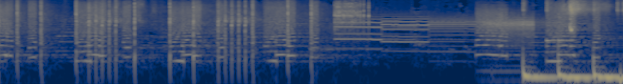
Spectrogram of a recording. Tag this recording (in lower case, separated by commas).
speech, music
